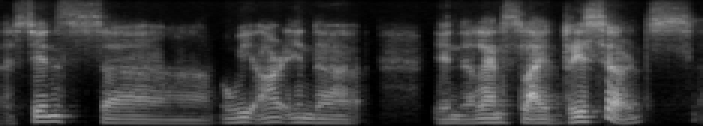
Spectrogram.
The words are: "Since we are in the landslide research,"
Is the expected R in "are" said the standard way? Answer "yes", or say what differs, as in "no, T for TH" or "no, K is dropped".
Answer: yes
